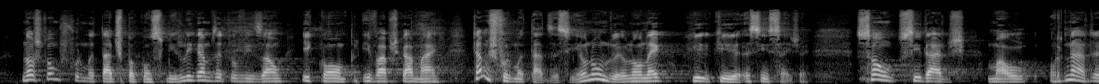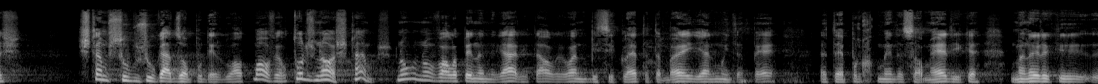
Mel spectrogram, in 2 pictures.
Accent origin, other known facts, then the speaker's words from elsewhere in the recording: Portugal; Meu caro amigo, eu sou português tanto como o senhor.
